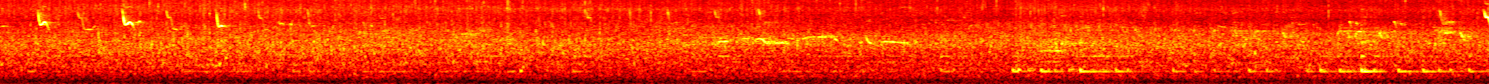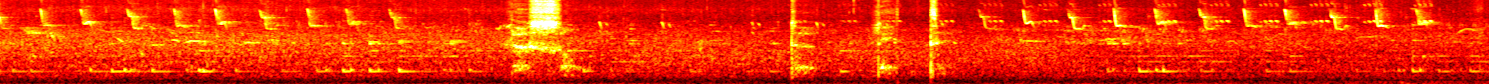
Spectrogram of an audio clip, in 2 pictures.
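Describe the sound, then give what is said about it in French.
Steady rushing water from a stream and waterfall runs throughout, with high repeated chirps of birds above it and a few sharp clanks of cowbells in the second half. “Les oiseaux, la sonaille, la verdure, le ruisseau et la cascade.”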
